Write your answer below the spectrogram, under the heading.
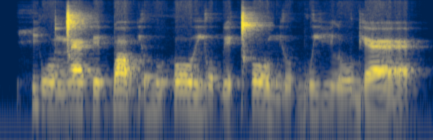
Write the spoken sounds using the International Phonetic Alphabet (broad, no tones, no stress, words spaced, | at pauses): hiwo ŋ͡ǀæxeɡ͡bɒpʲo ɦuhoːjo ɓeǀʰoːmʲoː ɡ͡bujiloː bʲæː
